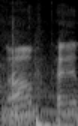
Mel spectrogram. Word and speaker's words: Phnom Penh: Non pen food tours. This non pen. The p is silent.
